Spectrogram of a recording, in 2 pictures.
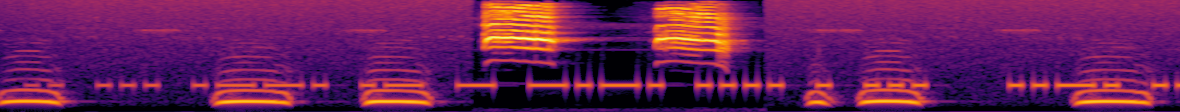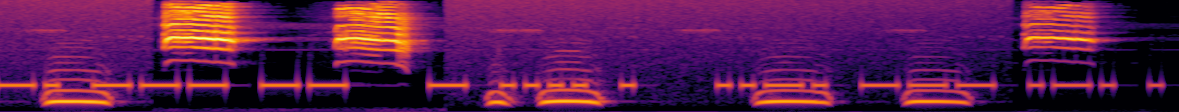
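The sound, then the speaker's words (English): Owls hoot repeatedly, loud, in deep paired and triple hoots over a steady patter of softer, higher piping notes, with bursts of shrill chittering calls breaking in now and then. “So let's shine our light into the darkness and take a closer look at those nocturnal birds of prey, the owls.”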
